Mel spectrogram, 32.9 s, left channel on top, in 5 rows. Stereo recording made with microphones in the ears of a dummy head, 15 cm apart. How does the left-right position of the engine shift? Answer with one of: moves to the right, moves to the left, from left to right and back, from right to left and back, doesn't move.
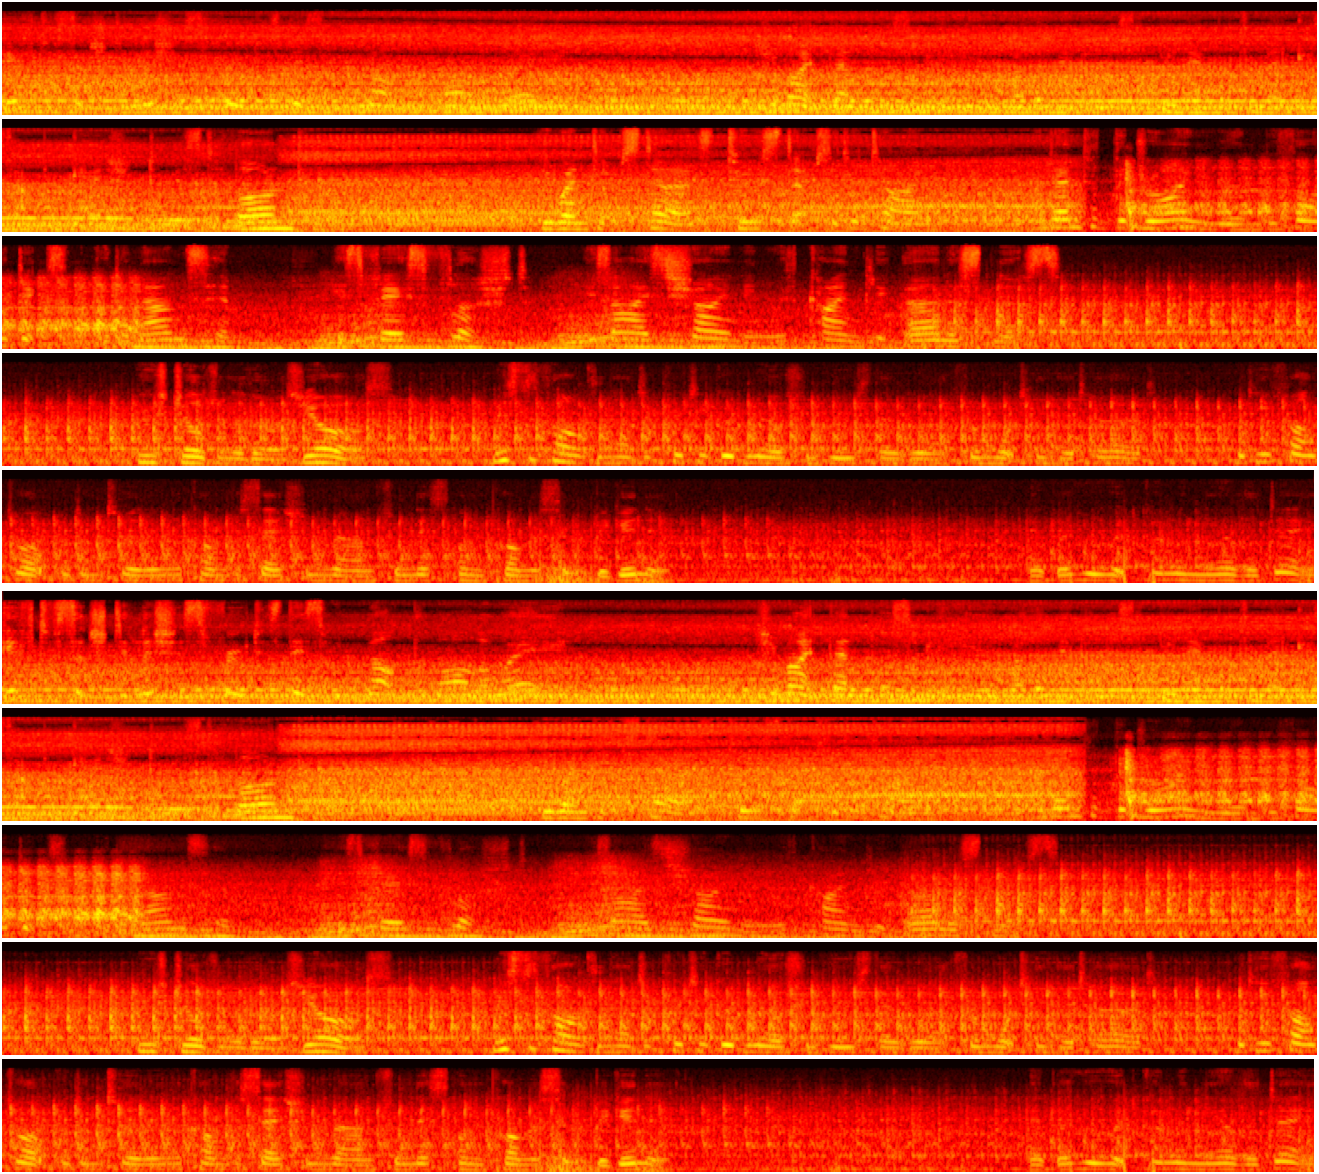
moves to the right.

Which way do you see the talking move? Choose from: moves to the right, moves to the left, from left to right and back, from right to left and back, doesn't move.
from right to left and back.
